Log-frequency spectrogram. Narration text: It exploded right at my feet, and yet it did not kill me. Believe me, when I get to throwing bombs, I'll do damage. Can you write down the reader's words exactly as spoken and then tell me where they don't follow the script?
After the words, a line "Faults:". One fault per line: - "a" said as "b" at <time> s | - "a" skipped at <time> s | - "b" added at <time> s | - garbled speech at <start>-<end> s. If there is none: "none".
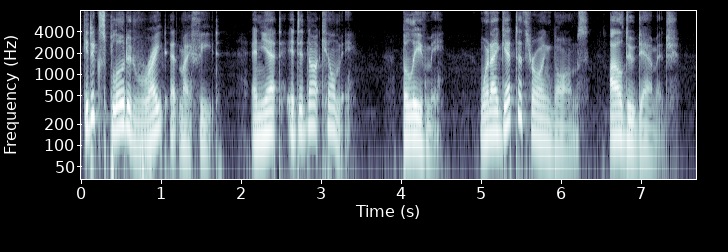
It exploded right at my feet, and yet it did not kill me. Believe me, when I get to throwing bombs, I'll do damage.
Faults:
none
